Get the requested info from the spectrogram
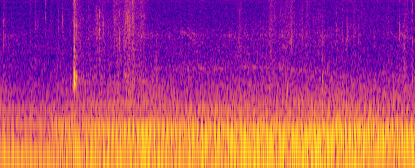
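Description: A steady low hum made of several even tones, with a faint click about three quarters of a second in.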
